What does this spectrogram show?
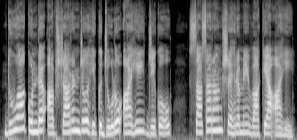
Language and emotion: Sindhi, neutral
